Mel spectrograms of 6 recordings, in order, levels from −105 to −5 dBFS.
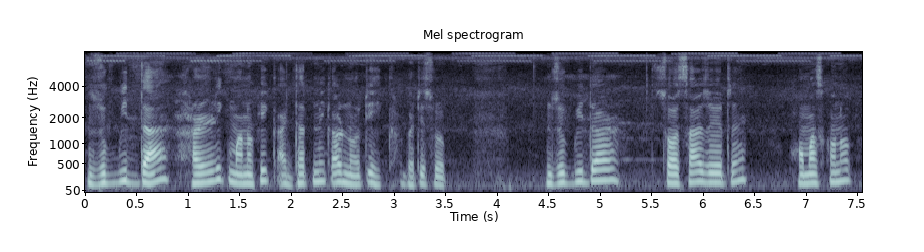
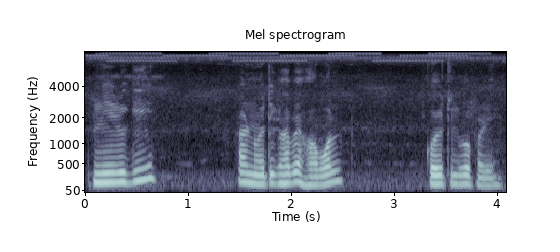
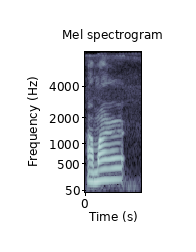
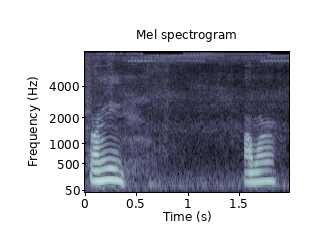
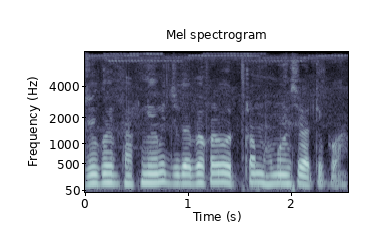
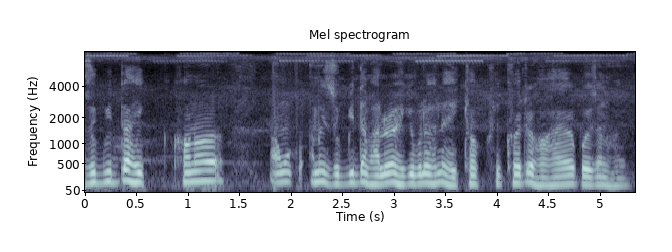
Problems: constant background noise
